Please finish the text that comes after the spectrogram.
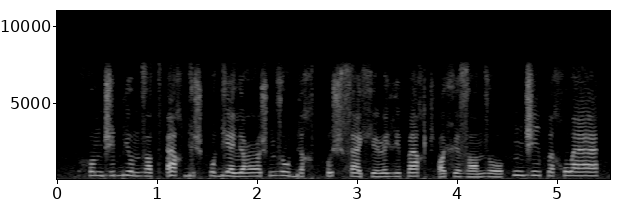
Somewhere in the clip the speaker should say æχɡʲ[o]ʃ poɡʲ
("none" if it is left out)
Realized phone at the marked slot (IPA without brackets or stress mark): o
